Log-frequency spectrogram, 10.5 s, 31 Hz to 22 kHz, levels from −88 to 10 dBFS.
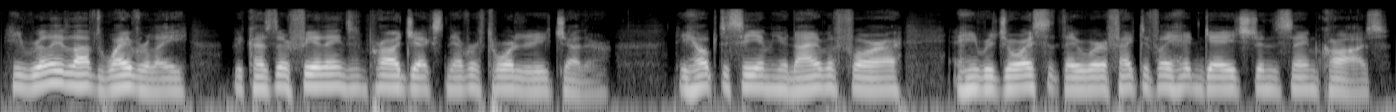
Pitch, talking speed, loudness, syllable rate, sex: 120 Hz, 190 wpm, -18 LUFS, 6.2 syllables/s, male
